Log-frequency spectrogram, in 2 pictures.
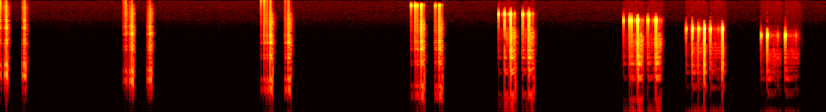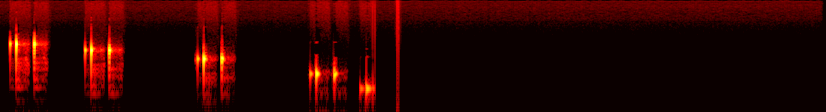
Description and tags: a selection of several pitched and lfo clicks.
clicks, buttons, pitch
